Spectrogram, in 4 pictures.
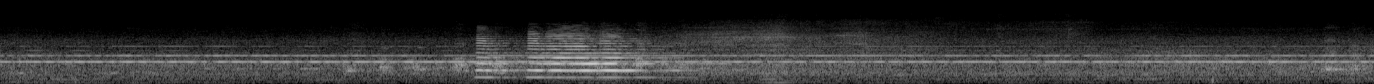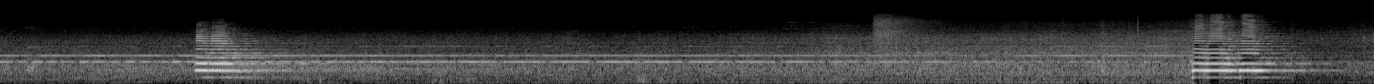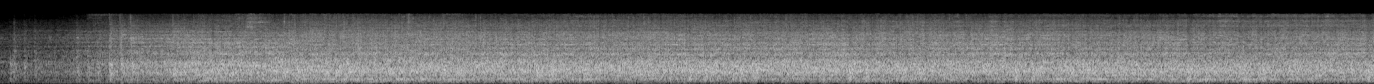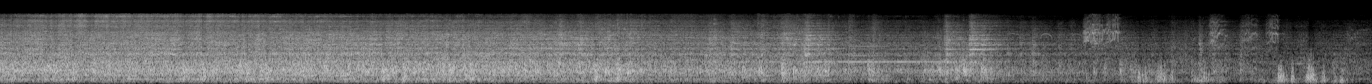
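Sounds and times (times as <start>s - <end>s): train wheels rumbling on rails: 0.0s - 54.9s
locomotive horn blast: 4.2s - 8.8s, 15.7s - 17.0s, 25.6s - 27.2s.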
